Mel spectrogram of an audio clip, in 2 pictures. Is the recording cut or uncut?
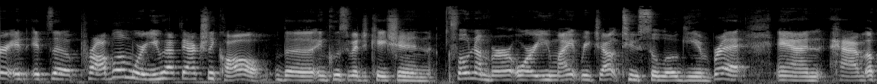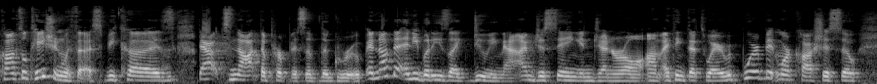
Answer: uncut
